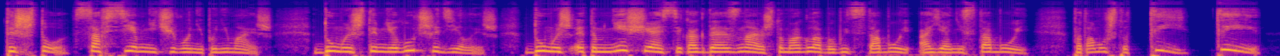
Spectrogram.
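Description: A woman's voice: medium pitch, brisk, few pauses, dry recording, natural voice. A woman reading an audiobook, voicing a stubborn, emotional young woman who argues in a defiant, pleading way.

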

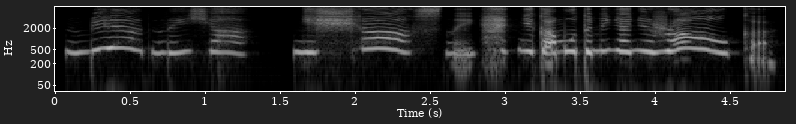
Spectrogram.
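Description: A woman's voice: very high-pitched, moderate pace, no echo, studio quality, voice pushed up. A woman voicing a small wooden puppet boy who talks in a thin, plaintive, pleading wail.

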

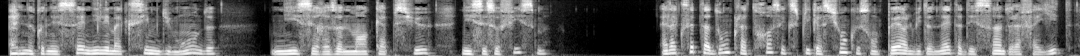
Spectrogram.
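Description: A woman narrates a classic novel in a measured, even reading. Her voice is low and mellow, with a dry, close studio sound and no room echo. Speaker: audiobook narrator.

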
